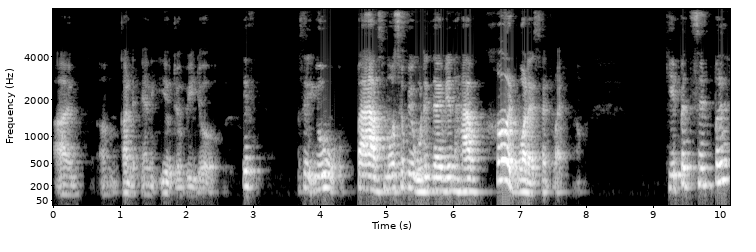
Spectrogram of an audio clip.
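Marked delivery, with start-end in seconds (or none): 0.0-2.5 very soft, very low, quiet, lifeless delivery. Showing what a voice that is too low sounds like: voice too low, sounding dead. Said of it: "your voice is too low and you're kind of sounding dead".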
